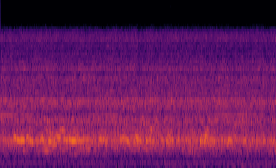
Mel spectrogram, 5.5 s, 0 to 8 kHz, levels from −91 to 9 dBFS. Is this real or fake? real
